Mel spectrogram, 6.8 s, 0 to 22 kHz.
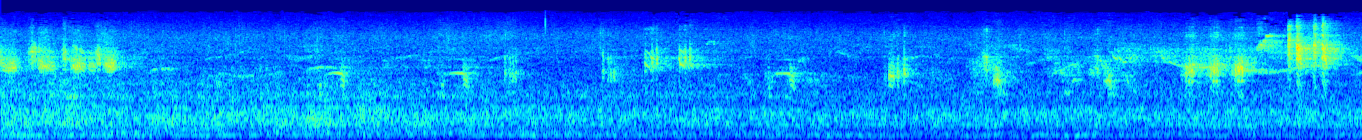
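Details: Oriental reed warbler singing at Sakurasō park in Saitama in May 2012: scattered harsh, grating chattering notes, some brief and faint, with louder buzzy bursts near the start and end over steady background hiss.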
